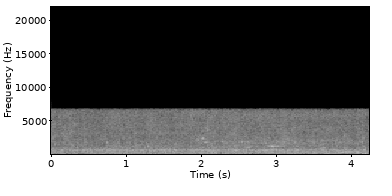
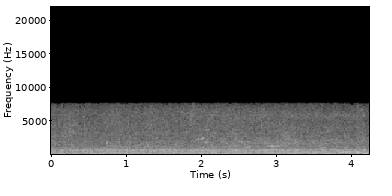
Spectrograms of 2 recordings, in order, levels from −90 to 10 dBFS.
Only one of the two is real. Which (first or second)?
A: second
